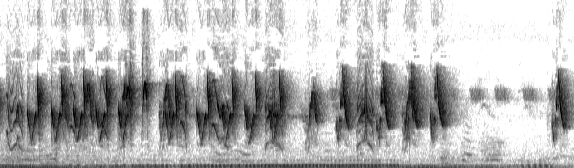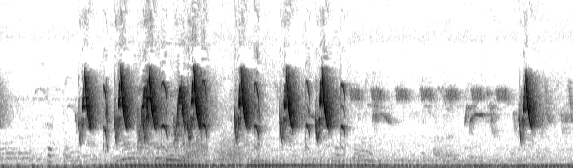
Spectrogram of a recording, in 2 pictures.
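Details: Male and female bar-winged prinia answering each other: rapid bursts of sharp, high chirps run together in quick series, pausing briefly between volleys, with a faint steady high pulsing tone and low hum behind.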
